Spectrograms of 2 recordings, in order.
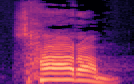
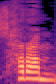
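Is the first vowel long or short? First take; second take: long; short. First: The first vowel is held long. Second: The first vowel is cut short. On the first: The speaker calls it right. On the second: The speaker calls it wrong.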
